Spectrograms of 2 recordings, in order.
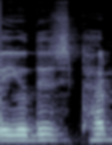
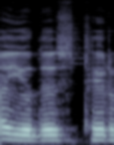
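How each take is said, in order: First: युधिष्ठर said ending in 'ṭhar' with no i; wrong spelling said aloud: युधिष्ठर, 'yudhishthar'; wrong form. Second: युधिष्ठिर said ending in 'ṭhir' with an i; right spelling said aloud: युधिष्ठिर, 'yudhishthir'; correct form. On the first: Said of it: "युधिष्ठर नहीं होता". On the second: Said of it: "युधिष्ठिर होता है". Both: Shown as a demonstration.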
